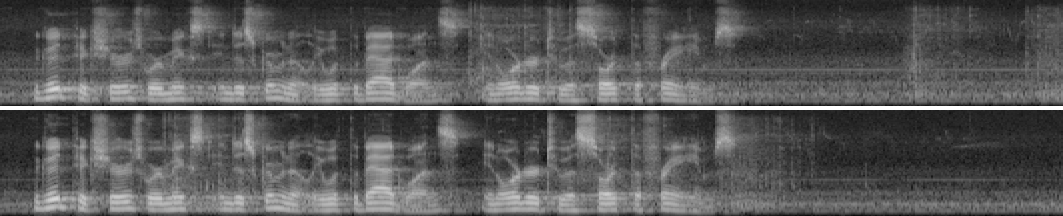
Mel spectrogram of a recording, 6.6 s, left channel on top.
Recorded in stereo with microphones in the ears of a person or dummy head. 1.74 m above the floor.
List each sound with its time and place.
0.2 s a man speaking: 15° right (ahead or behind), 0.8 m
